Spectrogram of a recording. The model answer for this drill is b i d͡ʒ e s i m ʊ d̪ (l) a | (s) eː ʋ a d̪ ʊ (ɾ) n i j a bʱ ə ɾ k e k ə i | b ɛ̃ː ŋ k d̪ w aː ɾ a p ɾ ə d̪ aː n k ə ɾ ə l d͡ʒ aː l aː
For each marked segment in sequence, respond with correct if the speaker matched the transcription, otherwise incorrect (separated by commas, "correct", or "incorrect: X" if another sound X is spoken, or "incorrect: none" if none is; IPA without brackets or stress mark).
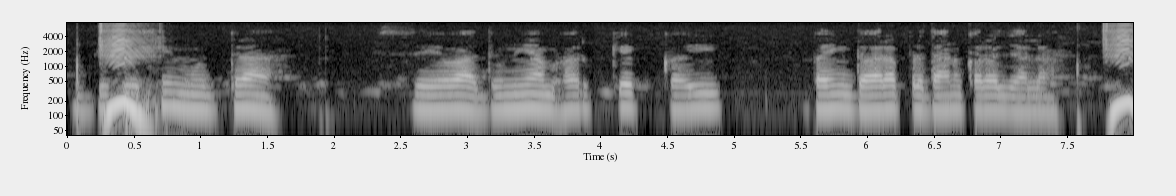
incorrect: ɾ, correct, incorrect: none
